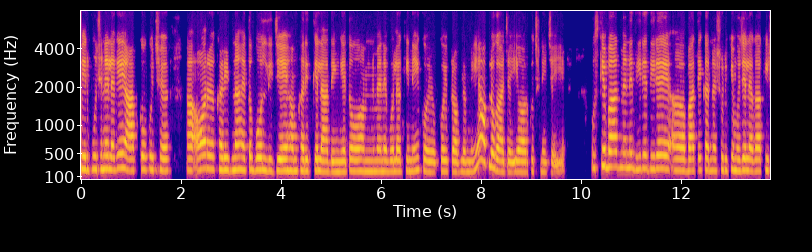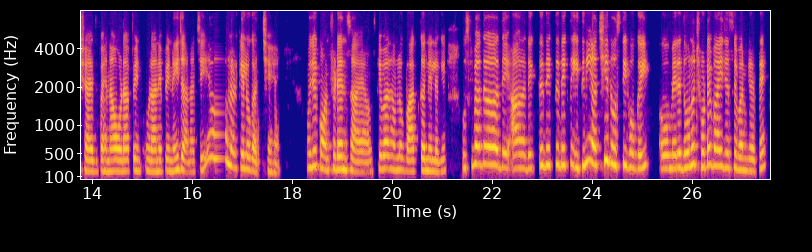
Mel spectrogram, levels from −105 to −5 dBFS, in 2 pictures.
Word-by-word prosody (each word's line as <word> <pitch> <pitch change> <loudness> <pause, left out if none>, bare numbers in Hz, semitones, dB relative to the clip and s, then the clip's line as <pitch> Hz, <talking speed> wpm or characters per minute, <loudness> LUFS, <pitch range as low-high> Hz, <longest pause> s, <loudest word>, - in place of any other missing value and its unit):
फ़िर 225 -1 +2
पूछने 230 0 0
लगे 235 +3 +2
आपको 205 +2 0
कुछ 220 -1 -6
अ 205 0 +1 0.5
और 230 +3 +2
ख़रीदना 220 0 +2
है 215 -1 0
तो 225 - +1
बोल 220 -1 +3
दीजिए, 200 +1 +2
हम 200 0 0
ख़रीद 200 -2 0
के 200 - +3
ला 190 -2 +2
देंगे, 185 0 -1
तो 195 0 0
हम 195 -1 -1 0.2
मैंने 195 0 -1
बोला 190 0 +1
कि 195 - -5
नहीं, 195 +2 -3
कोई 190 -3 -1 0.2
कोई 195 -1 -1
प्रॉब्लम 185 0 -2
नहीं 185 - -5
है, 385 - +1
आप 345 - +2
लोग 250 -5 +1
आ 185 - +2
जाइए 180 0 -2
और 180 - -1
कुछ 195 -1 -11
नहीं 180 -1 -7
चाहिए। 345 +1 -7 0.6
उसके 250 +4 0
बाद 270 -1 +3
मैंने 255 0 -3
धीरे-धीरे 230 +1 -2 0.2
अ, 205 -1 0
बातें 200 +1 0
करना 205 -1 -1
शुरू 215 -1 -5
की, 225 - -1
मुझे 210 0 0
लगा 200 -1 +1
कि 210 - -2
शायद 195 -2 +2
पहना 195 -1 +1
ओढ़ा 195 0 +3
पे 210 -1 -1 0.2
ओढ़ाना 190 -1 +1
पे 200 - -1
नहीं 200 +4 0
जाना 185 -3 -2
चाहिए 215 - -6
और 420 -4 -1
लड़के 255 -4 +1
लोग 225 -3 -1
अच्छे 190 +1 -3
हैं, 170 -2 -8 0.6
मुझे 275 +3 +1
कॉन्फिडेंस 225 0 +2
आया, 180 -3 0
उसके 190 +6 -6
बाद 235 0 +3
हम 220 -1 -3
लोग 220 -1 -4
बात 195 0 +1
करने 200 -1 +2
लगे। 195 +1 -3 0.4
उसके 250 +5 -9
बाद 320 0 +3 0.3
दे 260 -1 0
आ, 245 +1 0
देखते-देखते 295 +6 -1
देखते 300 +1 0
इतनी 290 +10 +2
अच्छी 320 +6 +4
दोस्ती 300 0 +3
हो 260 - 0
गई 255 +5 +3 0.3
और 235 +1 0
मेरे 240 +2 +3
दोनों 285 +5 +4
छोटे 270 +2 +1
भाई 285 -1 +4
जैसे 255 0 -2
बन 220 -2 +1
गए 200 - 0
थे 255 - +1
215 Hz, 200 wpm, -19 LUFS, 195-245 Hz, 0.6 s, अच्छी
